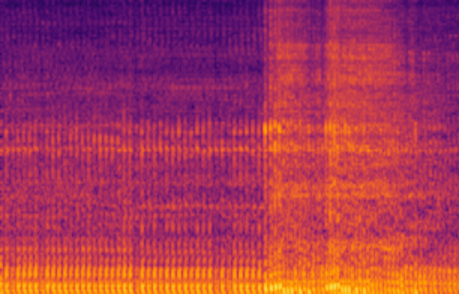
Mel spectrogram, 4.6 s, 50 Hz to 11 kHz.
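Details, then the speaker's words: 125 four-wheeler quad, newly acquired and possibly rebuilt, needing a little more work; the small single thumps at a steady idle around three beats a second, then picks up with a throttle blip, sounding healthy. "She sound good, don't she? Yeah, she sound good. I gotta do a little more work to it though,"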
